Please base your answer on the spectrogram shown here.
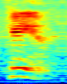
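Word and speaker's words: Cairns: But it's pronounced cans.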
